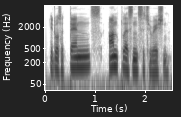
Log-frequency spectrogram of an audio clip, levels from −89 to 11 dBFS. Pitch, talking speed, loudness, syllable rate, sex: 130 Hz, 140 wpm, -16 LUFS, 5.0 syllables/s, male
